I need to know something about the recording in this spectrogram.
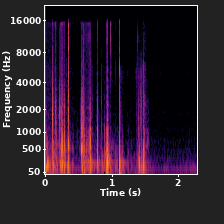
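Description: Close handling noise on the recording device: a quick run of rustles, knocks and clicks as a hand and sleeve brush against it near its microphone, stopping suddenly about a second and a half in.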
